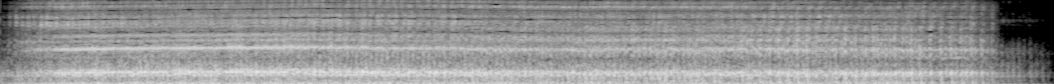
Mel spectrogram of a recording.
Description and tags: monster roar
roaring of a creature, sounds so angry.
creature, monster, roar, giant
